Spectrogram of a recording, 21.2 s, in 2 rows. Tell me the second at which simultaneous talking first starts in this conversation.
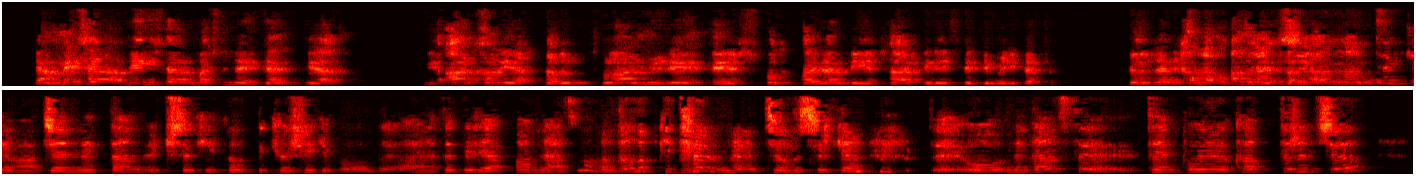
9 s

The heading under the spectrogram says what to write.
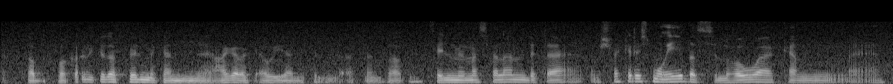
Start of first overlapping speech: none

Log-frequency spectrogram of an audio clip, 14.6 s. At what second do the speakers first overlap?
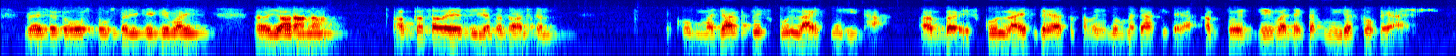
none

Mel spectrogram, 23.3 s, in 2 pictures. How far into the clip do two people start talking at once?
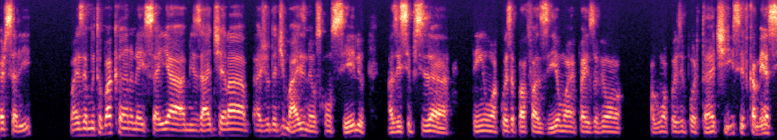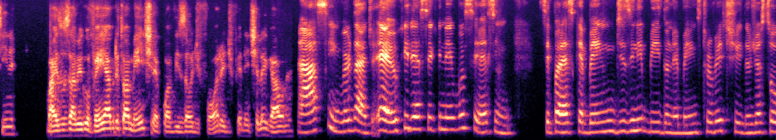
none

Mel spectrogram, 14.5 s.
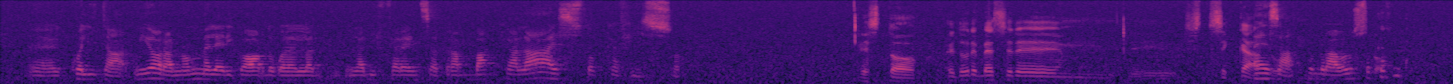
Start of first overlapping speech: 13 s

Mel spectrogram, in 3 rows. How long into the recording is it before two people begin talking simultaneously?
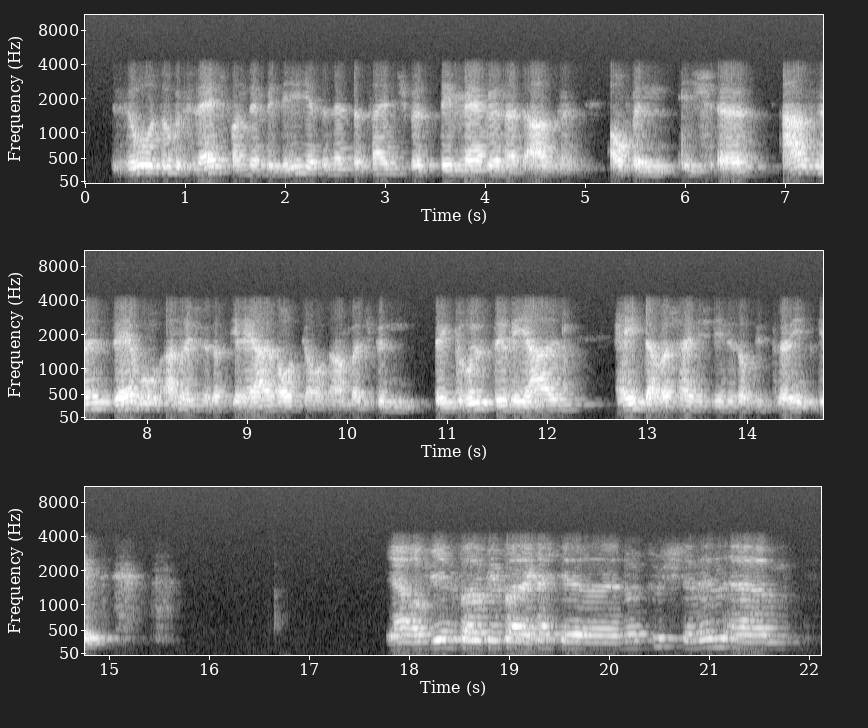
none

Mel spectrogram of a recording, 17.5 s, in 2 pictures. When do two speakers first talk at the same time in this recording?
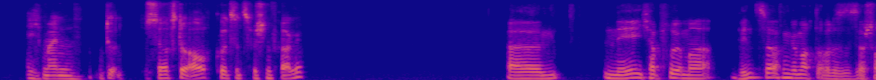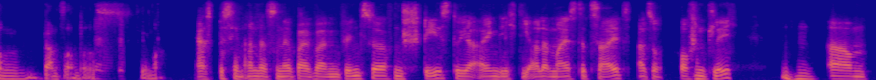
none

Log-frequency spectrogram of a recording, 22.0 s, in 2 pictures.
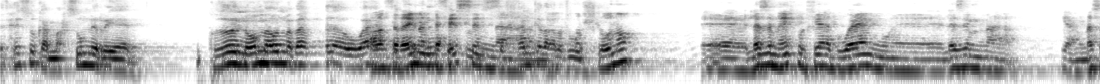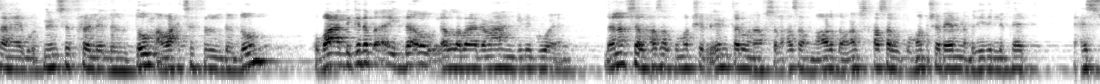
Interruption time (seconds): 4 s

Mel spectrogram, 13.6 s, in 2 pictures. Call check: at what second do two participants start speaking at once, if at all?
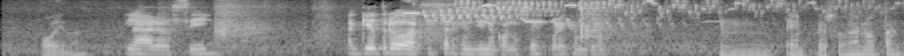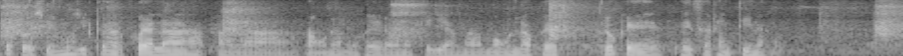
none

